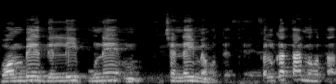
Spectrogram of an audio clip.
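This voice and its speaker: The voice is raised and projected, with a Bihari accent. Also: man. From Bhojpur region, Bihar. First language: Bhojpuri (speaking Hindi). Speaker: politician. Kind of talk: press conference statement.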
